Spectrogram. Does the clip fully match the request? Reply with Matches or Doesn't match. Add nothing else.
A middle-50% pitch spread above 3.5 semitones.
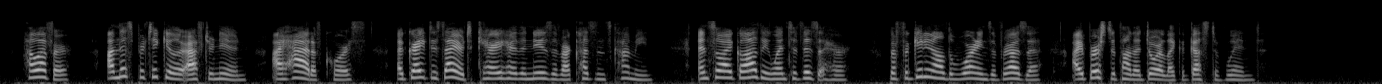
Matches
